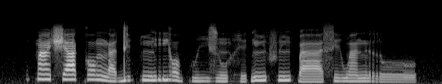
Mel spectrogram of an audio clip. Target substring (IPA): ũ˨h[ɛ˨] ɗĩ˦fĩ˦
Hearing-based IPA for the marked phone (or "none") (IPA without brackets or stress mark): ɪ˨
